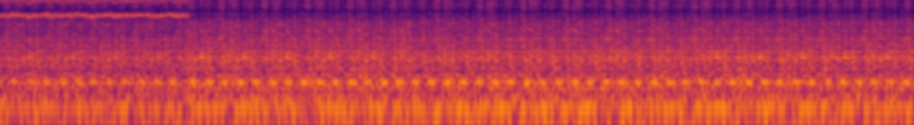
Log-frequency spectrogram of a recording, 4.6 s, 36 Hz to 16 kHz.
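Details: Mercedes Actros MP2 truck diesel engine with a hard-starting fault: heavy diesel running with a steady low beat and an uneven, lumpy rhythm at idle; cause unknown.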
